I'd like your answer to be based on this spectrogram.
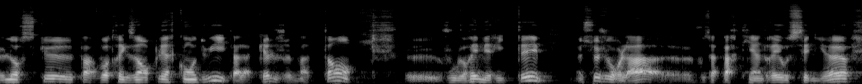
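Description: A man voicing a royal princess who is now a nun, measured, dignified and reassuring, in an audiobook. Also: on the low side, fairly bright tone, full character voice. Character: royal princess turned nun, calm, commanding, kindly. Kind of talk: audiobook character voice.

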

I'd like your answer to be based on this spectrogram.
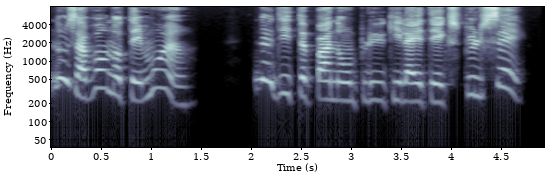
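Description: A woman's voice: lively intonation, measured pace. A woman playing a sly, mocking dwarf villain. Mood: smug. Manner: shifting high and low, falsely courteous. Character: sly scheming male dwarf villain, feigned politeness. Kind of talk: audiobook reading.

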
